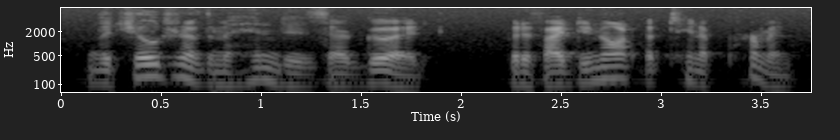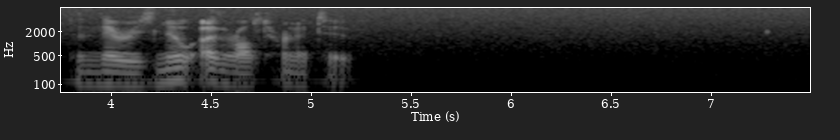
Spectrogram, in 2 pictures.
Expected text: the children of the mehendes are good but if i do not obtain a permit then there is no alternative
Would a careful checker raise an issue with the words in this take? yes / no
yes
